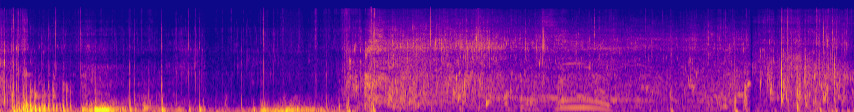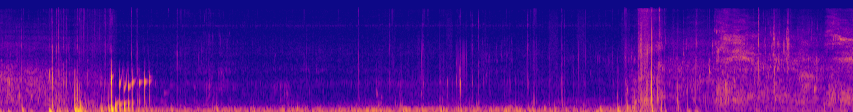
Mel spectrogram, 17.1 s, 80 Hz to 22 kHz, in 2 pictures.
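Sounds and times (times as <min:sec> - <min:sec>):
underwater low rumble: 0:00.0 - 0:03.6, 0:08.2 - 0:15.6
water splashing: 0:00.0 - 0:11.6, 0:12.3 - 0:17.0
bubbly gurgle: 0:00.0 - 0:16.6
faint underwater clicks: 0:06.5 - 0:17.0.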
